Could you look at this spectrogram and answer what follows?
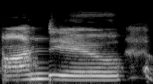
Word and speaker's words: Anzu: It's Anzu, rhymes with Anzu. So Okay. Anzu, not Anzu.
